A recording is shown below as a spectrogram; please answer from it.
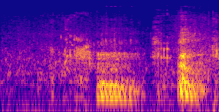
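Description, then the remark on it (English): A soft, hesitant, timid animal growl from Alan, hidden behind a woman's legs, rumbling in two short low bursts with a brief pause between them, fairly quiet, with no talking. “From hidden behind her legs, Alan gave a timid growl.”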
